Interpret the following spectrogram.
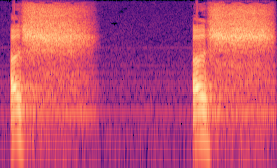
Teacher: Kemudian yang ketiga, bahwasanya huruf shin ini pada saat kita ucapkan pangkal lidah kita tidak terangkat. Saat kita mengucapkan huruf shin, bagian tengah lidah terangkat, artinya mengarah ke langit-langit, pangkal lidah tidak terangkat. Kalau seandainya pangkal lidah terangkat, maka huruf sin akan keluar dengan tebal.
